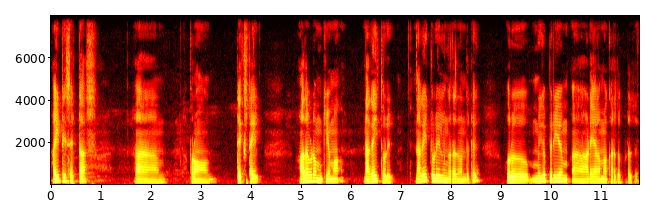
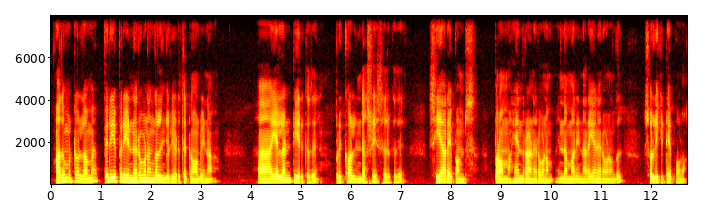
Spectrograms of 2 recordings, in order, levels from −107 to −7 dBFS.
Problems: none marked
